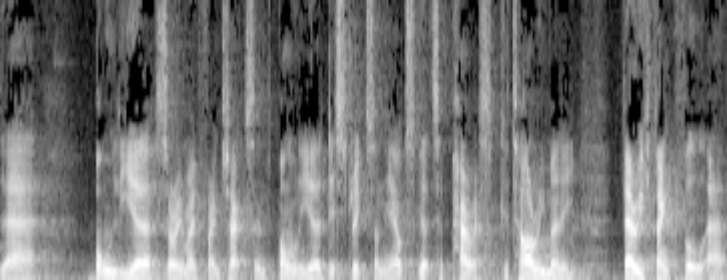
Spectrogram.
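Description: A man's voice: medium pitch, fairly bright tone. A man, a university lecturer, giving an academic talk with frequent "uh" fillers as he lists examples. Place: lecture hall. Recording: echoey hall with long reverb.

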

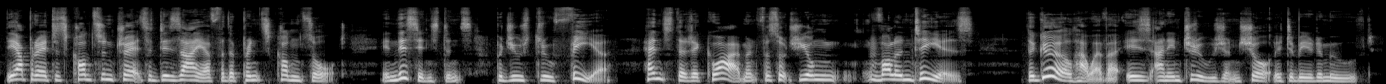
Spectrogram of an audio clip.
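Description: A woman's voice: mid-range voice, measured pace, gravelly, a little mellow, no echo, studio quality. A woman voicing a pompous, scheming middle-aged male official who grovels to superiors and sneers at others. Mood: obsequious. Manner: obsequious, cold, sneering.

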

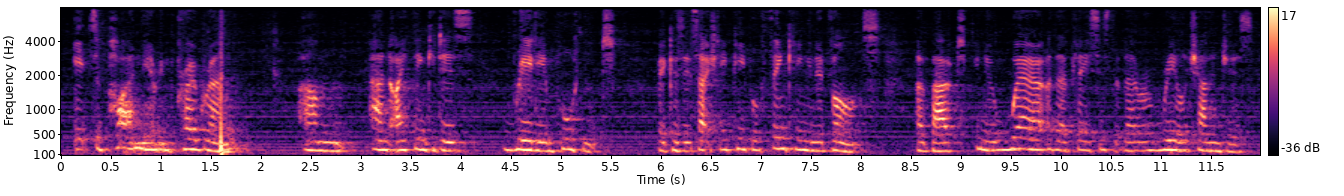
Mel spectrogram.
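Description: Woman answering questions with measured pauses. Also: on the low side, background noise. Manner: measured, with frequent ums and restarts. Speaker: guest speaker. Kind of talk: answering audience questions at a lecture.

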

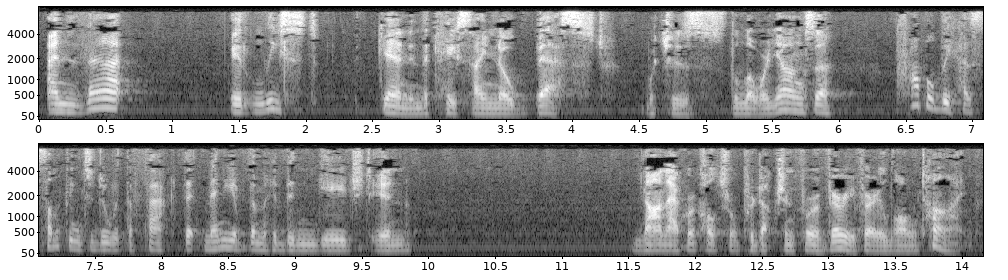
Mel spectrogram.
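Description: A professor, a man with a lowish voice, answers a question from the floor, weighing his words and adding "right?" as he goes. The recording is dull and lo-fi. A faint hiss runs beneath it. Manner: measured and qualifying, with frequent tag questions. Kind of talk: academic lecture Q&A. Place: lecture room.

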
